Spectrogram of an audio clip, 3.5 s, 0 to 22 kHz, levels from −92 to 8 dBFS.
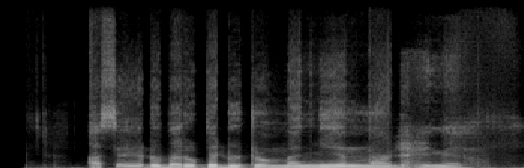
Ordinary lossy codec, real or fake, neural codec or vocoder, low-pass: none; fake; codec, 44.1 kHz, 2.6 kbps, DAC; none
